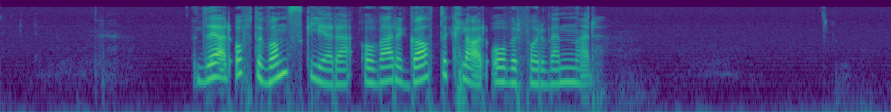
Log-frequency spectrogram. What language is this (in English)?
Norwegian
